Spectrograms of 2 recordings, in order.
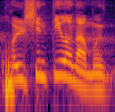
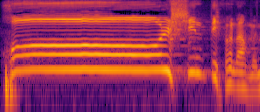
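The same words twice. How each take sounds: First: It is said plainly and quickly. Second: It is said emphatically and drawn out.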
